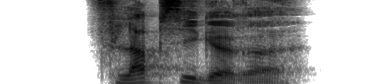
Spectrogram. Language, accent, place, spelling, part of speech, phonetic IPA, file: German, Germany, Berlin, flapsigere, adjective, [ˈflapsɪɡəʁə], De-flapsigere.ogg
- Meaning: inflection of flapsig: 1. strong/mixed nominative/accusative feminine singular comparative degree 2. strong nominative/accusative plural comparative degree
